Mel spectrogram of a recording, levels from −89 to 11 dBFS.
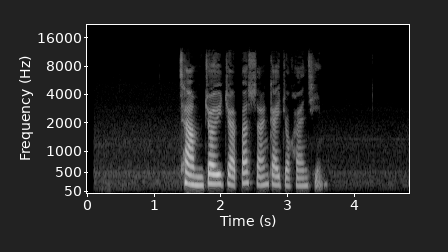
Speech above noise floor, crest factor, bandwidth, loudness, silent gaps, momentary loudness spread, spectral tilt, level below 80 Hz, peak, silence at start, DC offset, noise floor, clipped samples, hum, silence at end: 41 dB; 22 dB; 11.5 kHz; -21 LUFS; none; 16 LU; -5.5 dB/octave; -78 dBFS; 0 dBFS; 1.4 s; under 0.1%; -61 dBFS; under 0.1%; none; 1.25 s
